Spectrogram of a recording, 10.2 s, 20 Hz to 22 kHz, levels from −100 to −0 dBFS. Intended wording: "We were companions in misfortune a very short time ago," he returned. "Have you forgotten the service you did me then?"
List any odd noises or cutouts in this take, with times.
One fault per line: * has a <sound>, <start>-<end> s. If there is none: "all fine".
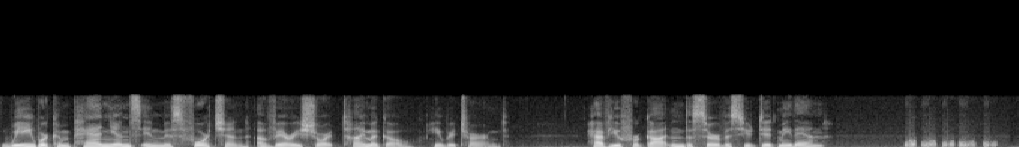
* has a laugh, 9.0-10.0 s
